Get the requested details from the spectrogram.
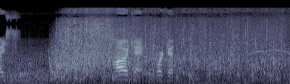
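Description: Water splashes and sloshes as a swimmer strokes along the surface.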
